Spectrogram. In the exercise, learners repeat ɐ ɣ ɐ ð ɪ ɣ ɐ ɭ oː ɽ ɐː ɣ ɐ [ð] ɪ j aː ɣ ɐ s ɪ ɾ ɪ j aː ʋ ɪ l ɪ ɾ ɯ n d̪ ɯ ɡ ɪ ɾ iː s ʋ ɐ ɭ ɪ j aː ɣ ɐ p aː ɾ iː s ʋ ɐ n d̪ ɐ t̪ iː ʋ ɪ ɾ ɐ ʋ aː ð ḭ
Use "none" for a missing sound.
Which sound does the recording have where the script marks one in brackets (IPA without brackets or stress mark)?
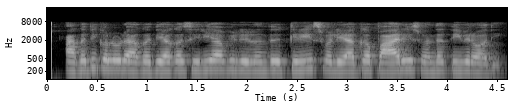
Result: ð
